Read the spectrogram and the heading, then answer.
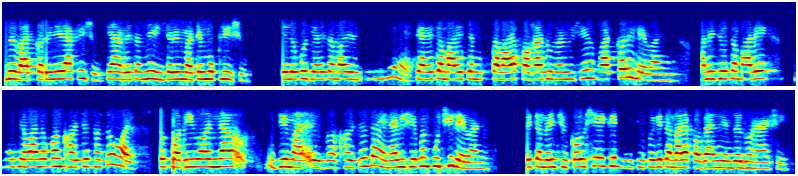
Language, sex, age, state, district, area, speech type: Gujarati, female, 18-30, Gujarat, Mehsana, rural, conversation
